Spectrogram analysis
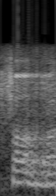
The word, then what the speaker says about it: Fauve: Fauve. Fauve, okay. Yeah. She didn't phonetically spell it for me.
